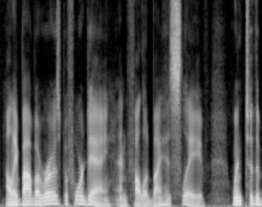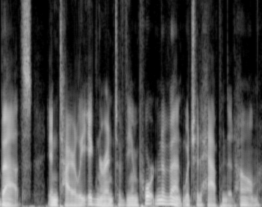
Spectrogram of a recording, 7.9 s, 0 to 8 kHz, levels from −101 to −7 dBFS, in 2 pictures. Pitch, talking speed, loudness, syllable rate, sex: 100 Hz, 190 wpm, -21 LUFS, 6.0 syllables/s, male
